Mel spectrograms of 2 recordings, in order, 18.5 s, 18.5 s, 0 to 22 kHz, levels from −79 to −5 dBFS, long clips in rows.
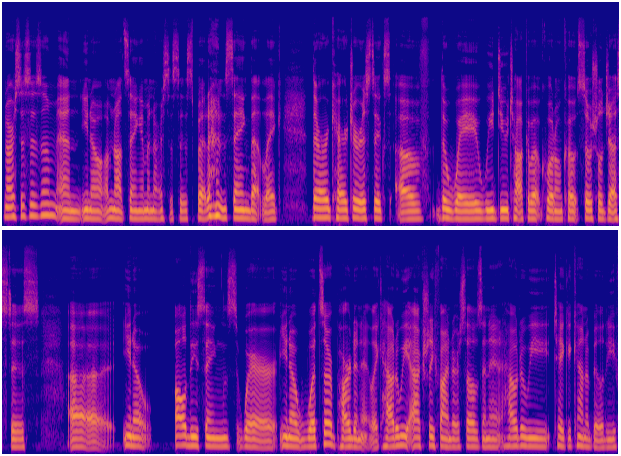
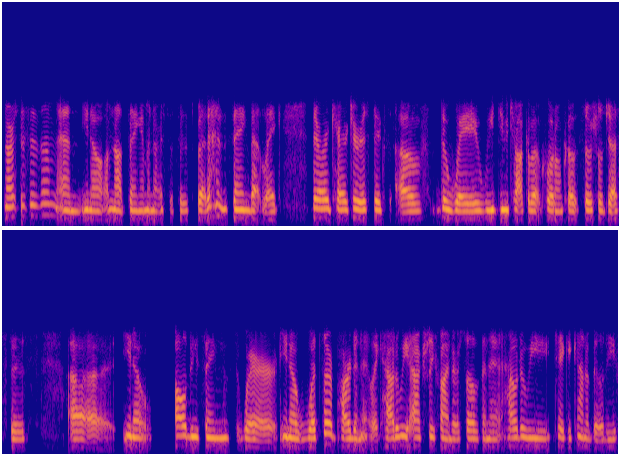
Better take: first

